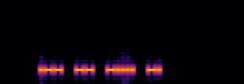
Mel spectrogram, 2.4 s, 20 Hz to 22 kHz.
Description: Morse code, heard as a keyed tone, about 46 wpm, spaced as for 34 wpm, 700 Hz. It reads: WM6N
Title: USA Call Signs - 4 Characters - 2x Character Spacing - 50wpm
